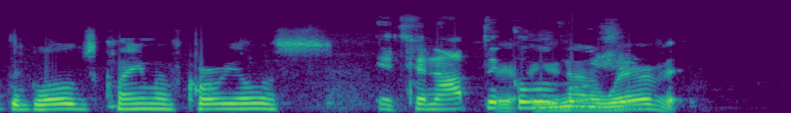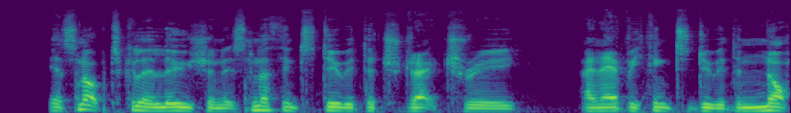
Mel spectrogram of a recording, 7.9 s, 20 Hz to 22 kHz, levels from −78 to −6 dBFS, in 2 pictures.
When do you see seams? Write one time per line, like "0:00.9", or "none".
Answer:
none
